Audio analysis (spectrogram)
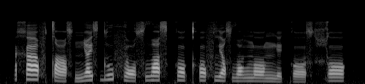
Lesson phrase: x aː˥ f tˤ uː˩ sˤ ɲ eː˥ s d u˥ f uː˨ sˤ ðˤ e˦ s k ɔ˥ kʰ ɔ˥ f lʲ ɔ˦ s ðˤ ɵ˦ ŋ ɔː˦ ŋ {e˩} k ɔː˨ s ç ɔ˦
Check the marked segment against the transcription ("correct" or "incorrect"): incorrect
